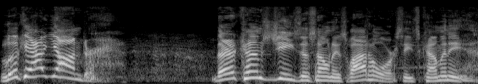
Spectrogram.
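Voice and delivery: down-home country Kentucky accent. Speaking about Jesus coming, saying it in a Kentucky country accent. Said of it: "I'm going to say it like a good Kentucky boy".

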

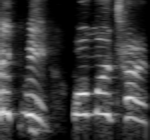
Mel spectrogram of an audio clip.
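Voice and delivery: eager, very high-pitched pleading. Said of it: "and then Rob's like".

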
